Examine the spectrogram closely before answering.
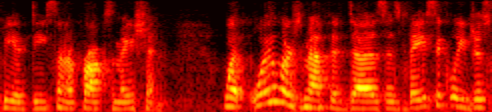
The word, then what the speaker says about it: Euler: Here is a video on Euler's method. That's not Euler, it's pronounced Euler.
